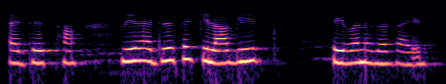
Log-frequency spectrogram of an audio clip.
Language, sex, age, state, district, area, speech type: Hindi, female, 18-30, Madhya Pradesh, Gwalior, rural, conversation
